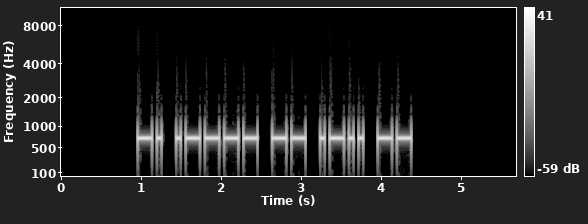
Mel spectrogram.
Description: Morse code, heard as a keyed tone, about 20 wpm, 700 Hz. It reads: N1MLM
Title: USA Call Signs - 4x Character Spacing - 20wpm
